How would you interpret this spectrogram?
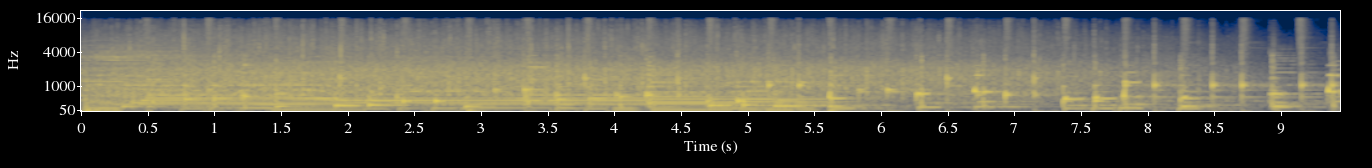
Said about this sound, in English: Okay, Lucy, it was so interesting to me that people clapped for earthquakes.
